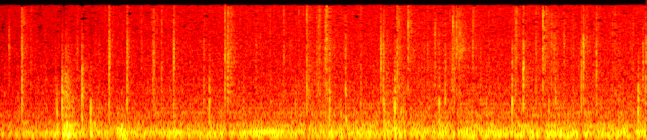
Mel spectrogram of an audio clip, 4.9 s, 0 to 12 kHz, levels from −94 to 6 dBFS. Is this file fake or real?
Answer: real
